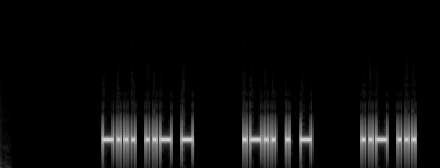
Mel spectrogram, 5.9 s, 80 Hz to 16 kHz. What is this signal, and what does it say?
Morse code, heard as a keyed tone, about 25 wpm, 700 Hz. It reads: BUT LET US
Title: 2x Word-Spacing - Sentences from Top 500 Words - 25wpm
